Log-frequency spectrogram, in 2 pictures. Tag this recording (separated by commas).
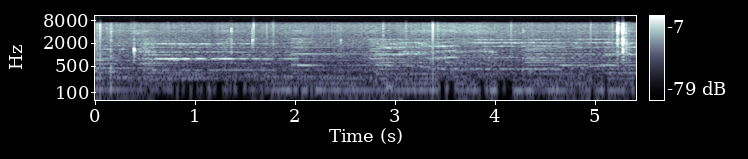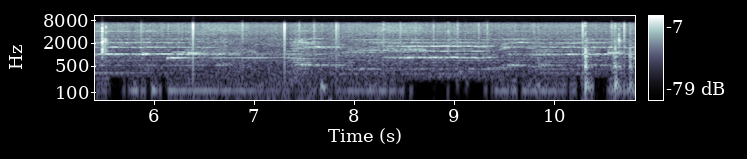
Music, inside a small room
